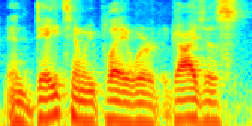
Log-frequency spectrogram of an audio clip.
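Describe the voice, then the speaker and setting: Relaxed deep-voiced guy, rambling storyteller, laughs easily. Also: normal speed. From California. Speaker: guest, former soccer goalkeeper. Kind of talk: casual chat.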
